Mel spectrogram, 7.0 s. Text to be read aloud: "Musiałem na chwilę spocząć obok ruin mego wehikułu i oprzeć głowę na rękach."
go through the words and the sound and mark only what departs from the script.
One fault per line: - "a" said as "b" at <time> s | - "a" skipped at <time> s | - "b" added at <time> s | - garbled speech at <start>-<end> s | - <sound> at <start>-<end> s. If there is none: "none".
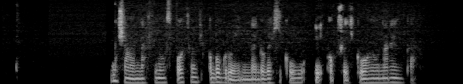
none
